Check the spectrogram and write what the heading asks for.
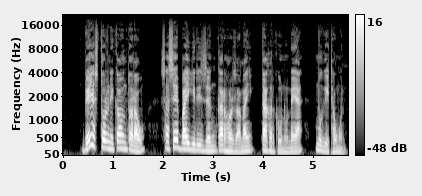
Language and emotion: Bodo, disgusted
